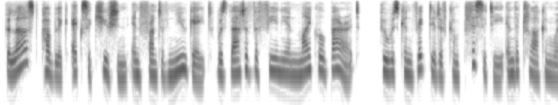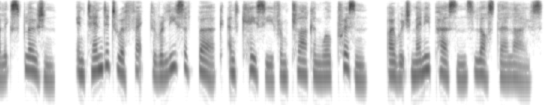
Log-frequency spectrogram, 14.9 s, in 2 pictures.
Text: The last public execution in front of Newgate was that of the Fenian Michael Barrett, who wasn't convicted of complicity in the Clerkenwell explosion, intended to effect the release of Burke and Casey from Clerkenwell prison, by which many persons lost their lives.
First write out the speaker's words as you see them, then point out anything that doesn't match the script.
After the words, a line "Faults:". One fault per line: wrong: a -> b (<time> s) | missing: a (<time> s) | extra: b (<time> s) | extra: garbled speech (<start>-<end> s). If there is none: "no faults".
The last public execution in front of Newgate was that of the Fenian Michael Barrett, who was convicted of complicity in the Clerkenwell explosion, intended to effect the release of Burke and Casey from Clerkenwell prison, by which many persons lost their lives.
Faults:
wrong: wasn't -> was (5.2 s)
